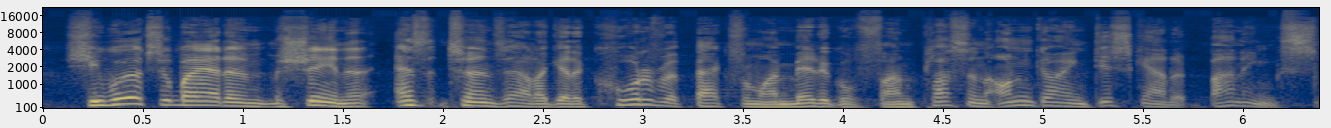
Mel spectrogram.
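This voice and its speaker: Very fast male speech with an Australian accent, hardly any pauses, big swings in loudness and a dry, close sound with no echo. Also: medium pitch for a man, lively intonation. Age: 60s. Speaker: author and storyteller. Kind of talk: live storytelling to an audience. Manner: comic, wry delivery.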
